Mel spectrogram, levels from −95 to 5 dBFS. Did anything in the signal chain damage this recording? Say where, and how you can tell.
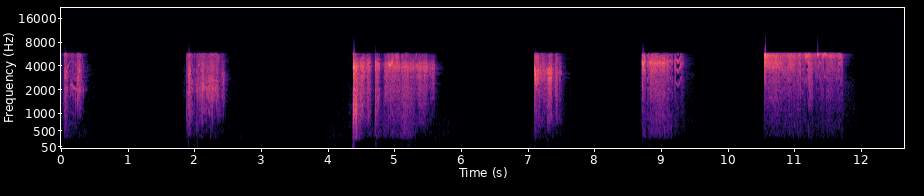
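No, nothing in the signal chain damaged this audio.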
